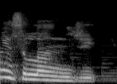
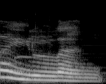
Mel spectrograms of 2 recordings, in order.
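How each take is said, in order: First: The s is sounded, said as spelled. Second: The s is silent, said like eye-land. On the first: The speaker calls it wrong. "não Islande" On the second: The speaker calls it right.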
